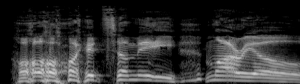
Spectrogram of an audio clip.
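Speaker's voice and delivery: high, loud cartoon voice with Italian accent. Guessing how Chris Pratt will voice Mario, in a Chris Pratt as Mario voice. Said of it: "Is that your Chris Pratt doing Mario voice?".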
